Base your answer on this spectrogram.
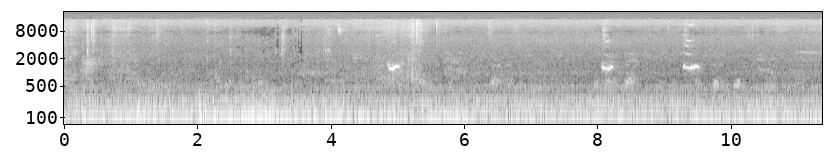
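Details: Young stray kitten straining while taking its first wobbly steps. Three faint, brief, rising-then-falling mews come late in the stretch, half-buried under a constant deep rumble.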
